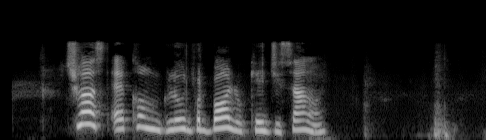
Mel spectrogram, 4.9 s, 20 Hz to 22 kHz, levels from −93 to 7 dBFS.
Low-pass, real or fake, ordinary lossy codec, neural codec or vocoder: 7.2 kHz; fake; Opus, 64 kbps; codec, 16 kHz, 1 kbps, X-Codec, WavLM features, trained on Multilingual LibriSpeech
